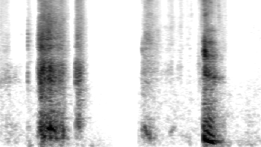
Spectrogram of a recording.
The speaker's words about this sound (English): Sorry, I'm just going to blow my nose.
